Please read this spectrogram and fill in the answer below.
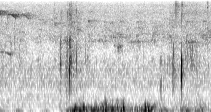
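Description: Irregular low thuds and rumble close to the microphone, starting just under a second in and lasting about a second, with a couple of faint clicks: handling and movement noise as the camera is carried and turned.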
